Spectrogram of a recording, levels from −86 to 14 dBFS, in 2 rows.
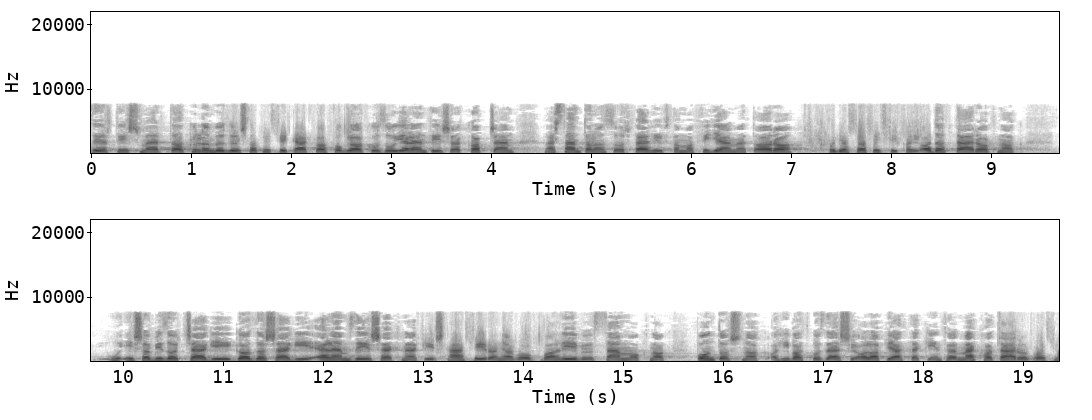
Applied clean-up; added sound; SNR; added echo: neural separator model SepFormer DNS4.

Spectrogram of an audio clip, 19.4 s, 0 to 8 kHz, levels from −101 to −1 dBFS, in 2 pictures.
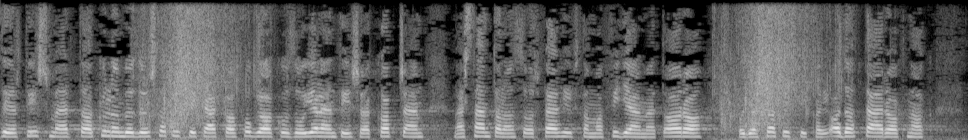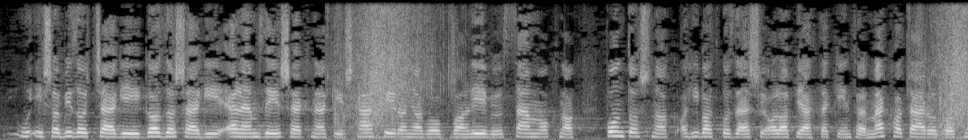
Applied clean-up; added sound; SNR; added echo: none; Water / Splash, splatter; 15 dB; none.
